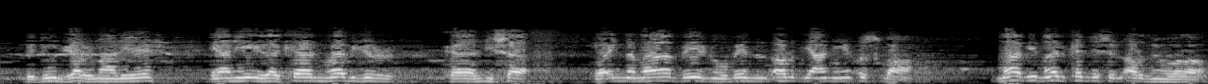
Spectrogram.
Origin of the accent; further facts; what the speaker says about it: Syria; في بنطلون عندنا في الشام مضى عليه زمن يسموه شرلستون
